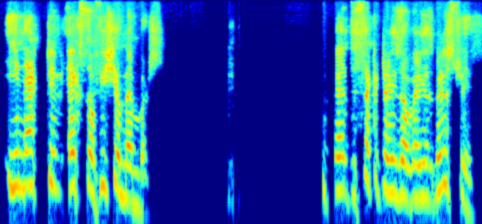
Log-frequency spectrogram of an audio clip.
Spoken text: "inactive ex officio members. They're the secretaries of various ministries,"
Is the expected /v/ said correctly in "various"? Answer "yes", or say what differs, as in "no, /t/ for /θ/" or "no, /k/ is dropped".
yes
